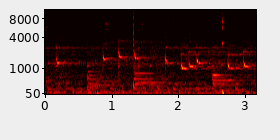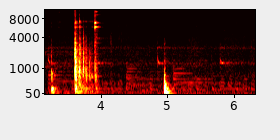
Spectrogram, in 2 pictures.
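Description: Metal parts handled on a workbench as a small model nitro engine and a hex driver are put down: a knock about three seconds in, a short clinking rattle just after, and another sharp knock about five seconds in. Quiet background music plays throughout.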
